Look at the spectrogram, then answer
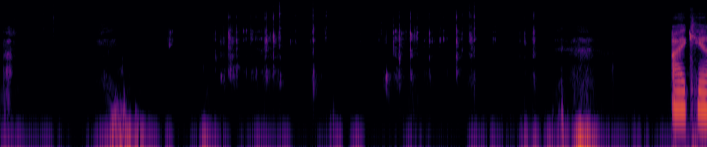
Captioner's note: typing sounds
